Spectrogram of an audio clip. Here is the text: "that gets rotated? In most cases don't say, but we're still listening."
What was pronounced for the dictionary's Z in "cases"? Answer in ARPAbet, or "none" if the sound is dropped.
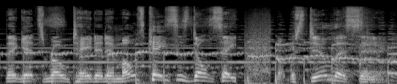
Z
